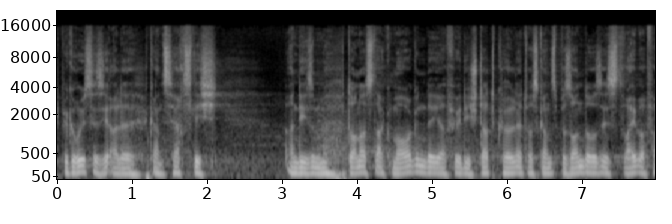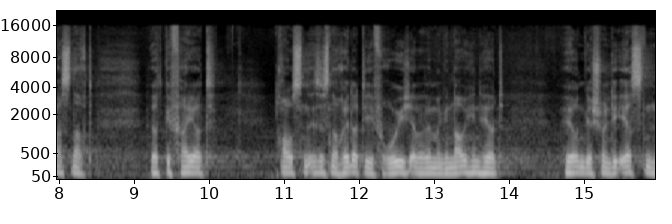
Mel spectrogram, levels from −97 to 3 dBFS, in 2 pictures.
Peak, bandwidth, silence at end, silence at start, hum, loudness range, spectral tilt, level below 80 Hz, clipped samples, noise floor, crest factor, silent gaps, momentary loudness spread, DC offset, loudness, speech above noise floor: -14 dBFS; 16 kHz; 0 s; 0.05 s; none; 2 LU; -5 dB/octave; -50 dBFS; under 0.1%; -58 dBFS; 16 dB; none; 6 LU; under 0.1%; -30 LUFS; 29 dB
